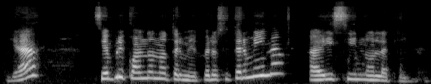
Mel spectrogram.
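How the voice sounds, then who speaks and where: A woman's voice: on the high side, sing-song, normal speed, fairly bright tone, no echo. A woman teaching an online class, explaining step by step and checking in with her students. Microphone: computer mic on a video call.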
